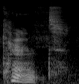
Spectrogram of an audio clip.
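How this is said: It is said in an American accent. "They would say like can't"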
